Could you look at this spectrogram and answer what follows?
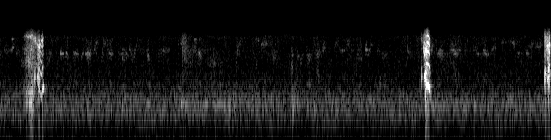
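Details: Hiccups in a person: sharp, brief catch sounds recur every few seconds in a quiet room, three clear ones in eleven seconds.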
